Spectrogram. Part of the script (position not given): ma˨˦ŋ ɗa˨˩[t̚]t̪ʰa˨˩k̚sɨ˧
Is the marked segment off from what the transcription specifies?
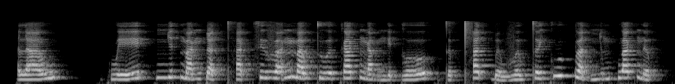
no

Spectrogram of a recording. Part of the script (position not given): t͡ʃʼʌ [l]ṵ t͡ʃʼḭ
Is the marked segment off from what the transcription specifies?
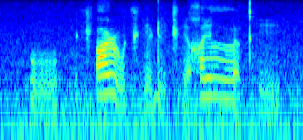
yes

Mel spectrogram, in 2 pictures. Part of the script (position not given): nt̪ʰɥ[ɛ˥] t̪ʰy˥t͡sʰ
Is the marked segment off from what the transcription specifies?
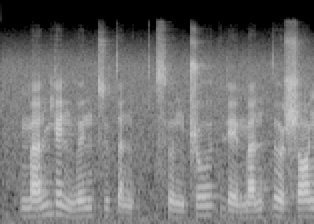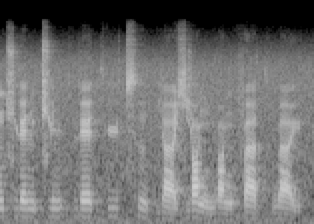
no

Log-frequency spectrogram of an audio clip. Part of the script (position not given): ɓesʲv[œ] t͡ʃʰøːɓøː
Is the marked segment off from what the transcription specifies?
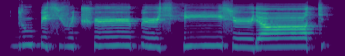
yes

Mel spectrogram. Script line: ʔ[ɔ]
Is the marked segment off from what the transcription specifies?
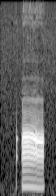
no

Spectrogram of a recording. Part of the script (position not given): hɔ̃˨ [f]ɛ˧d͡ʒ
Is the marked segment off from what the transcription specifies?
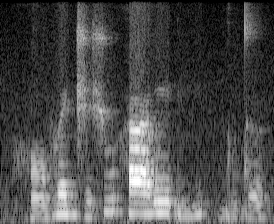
yes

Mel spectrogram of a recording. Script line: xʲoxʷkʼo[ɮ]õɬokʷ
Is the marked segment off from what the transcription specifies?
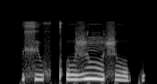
no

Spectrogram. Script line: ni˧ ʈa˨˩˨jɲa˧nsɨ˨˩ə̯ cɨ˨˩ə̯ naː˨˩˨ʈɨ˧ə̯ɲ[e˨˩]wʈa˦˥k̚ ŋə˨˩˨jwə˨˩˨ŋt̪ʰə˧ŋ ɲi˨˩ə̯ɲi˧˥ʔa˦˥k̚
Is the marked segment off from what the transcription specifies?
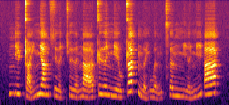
no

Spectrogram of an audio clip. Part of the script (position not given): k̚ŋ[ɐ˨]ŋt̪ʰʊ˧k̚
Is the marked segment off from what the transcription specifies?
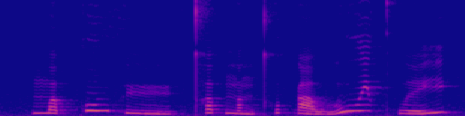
yes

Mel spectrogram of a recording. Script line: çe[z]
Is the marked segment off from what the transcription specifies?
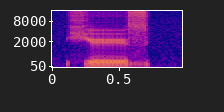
no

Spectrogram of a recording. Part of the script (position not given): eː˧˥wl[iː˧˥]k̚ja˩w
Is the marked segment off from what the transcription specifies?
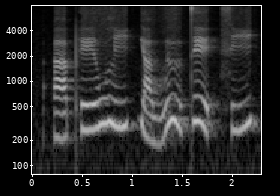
no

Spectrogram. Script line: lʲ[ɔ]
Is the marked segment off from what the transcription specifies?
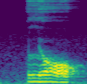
no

